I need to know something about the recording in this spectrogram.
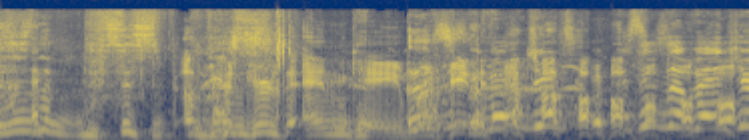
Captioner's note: laughs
